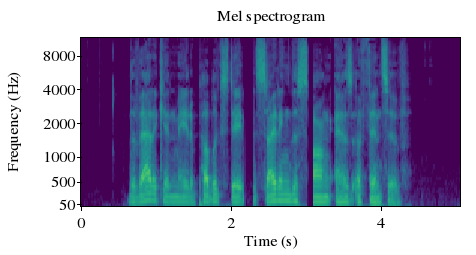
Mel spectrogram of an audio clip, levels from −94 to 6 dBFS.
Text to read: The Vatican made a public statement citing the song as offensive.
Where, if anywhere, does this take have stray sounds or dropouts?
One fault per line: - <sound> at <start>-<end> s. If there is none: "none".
- dropout at 2.2-2.3 s
- dropout at 3.0-3.1 s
